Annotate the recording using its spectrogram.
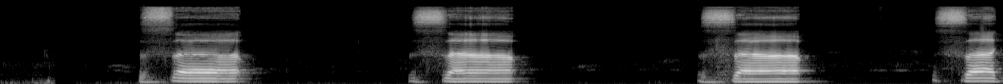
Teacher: زبان کی نوک جب ثنایا سفلا یعنی نیچے کے دو دانتوں کے کنارے سے ٹکرانے کے ساتھ ساتھ اوپر کے دو دانتوں سے لگے تو یہ حرف ادا ہوتا ہے۔ اور ز حرف سیٹی والا یعنی تیزی والا حرف ہے، اس میں تیزی سے پڑھیں گے اس کو۔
